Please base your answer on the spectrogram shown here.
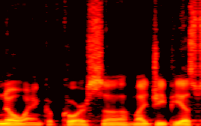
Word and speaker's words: Noank: right here in Noank uh and it is pronounced Noank of course uh my GPS was telling me NOK on the way here but I know I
